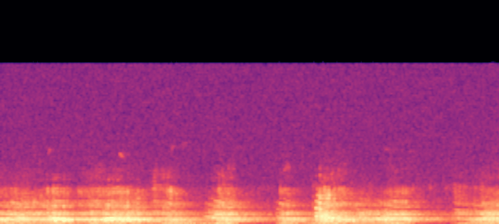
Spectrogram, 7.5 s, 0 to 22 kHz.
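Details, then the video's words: Fallow bucks during the autumn rut in woodland. Short, gravelly groans come in separate bursts with brief quiet gaps between them, some louder and sharper than others. "Fallow Deer Rut 2022"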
